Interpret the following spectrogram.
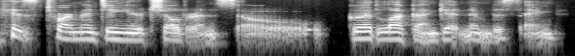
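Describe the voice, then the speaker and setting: A woman's voice: fairly low pitch, unhurried, vocal fry, darkish tone, husky, no echo. Dry-humored female podcast co-host. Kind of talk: casual podcast chat.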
